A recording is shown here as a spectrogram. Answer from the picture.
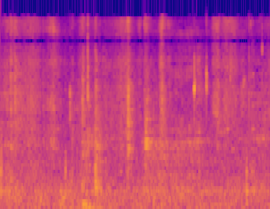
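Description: Faint scratching and scattered small clicks of fingers working over a phone screen's glass in a glass dish of isopropyl alcohol, scraping off dried UV bonding liquid.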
